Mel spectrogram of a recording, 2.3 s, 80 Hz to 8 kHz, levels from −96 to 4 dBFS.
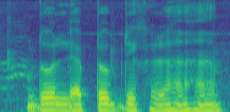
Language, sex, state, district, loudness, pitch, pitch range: Hindi, male, Bihar, Patna, -13 LUFS, 120 Hz, 115-125 Hz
